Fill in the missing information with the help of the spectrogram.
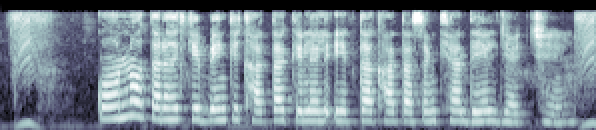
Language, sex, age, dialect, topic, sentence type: Maithili, female, 25-30, Bajjika, banking, statement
